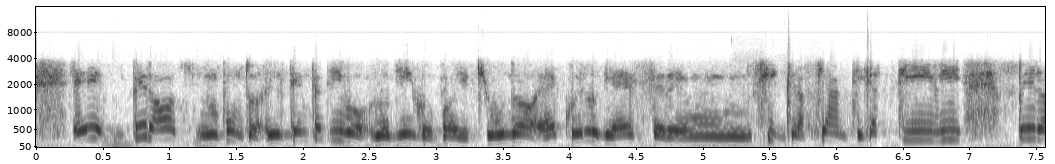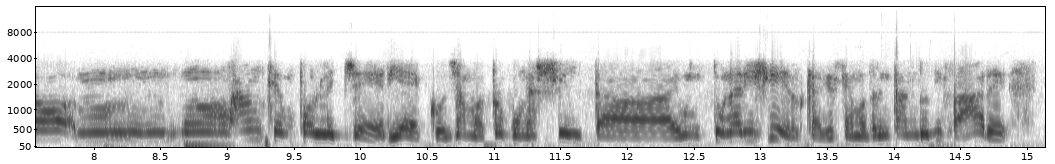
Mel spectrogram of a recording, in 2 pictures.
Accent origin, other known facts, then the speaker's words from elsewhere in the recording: Rome, Lazio, Italy; sono romano, tanto di cappello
